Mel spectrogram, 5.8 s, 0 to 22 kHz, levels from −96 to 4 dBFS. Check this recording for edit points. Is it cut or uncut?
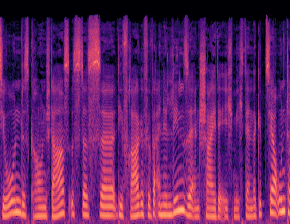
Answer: cut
